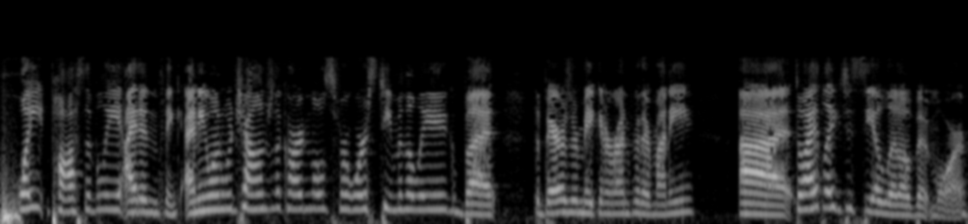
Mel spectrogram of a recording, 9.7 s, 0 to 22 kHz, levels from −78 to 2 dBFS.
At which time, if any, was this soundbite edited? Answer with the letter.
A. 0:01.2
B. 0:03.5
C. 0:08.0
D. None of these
C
